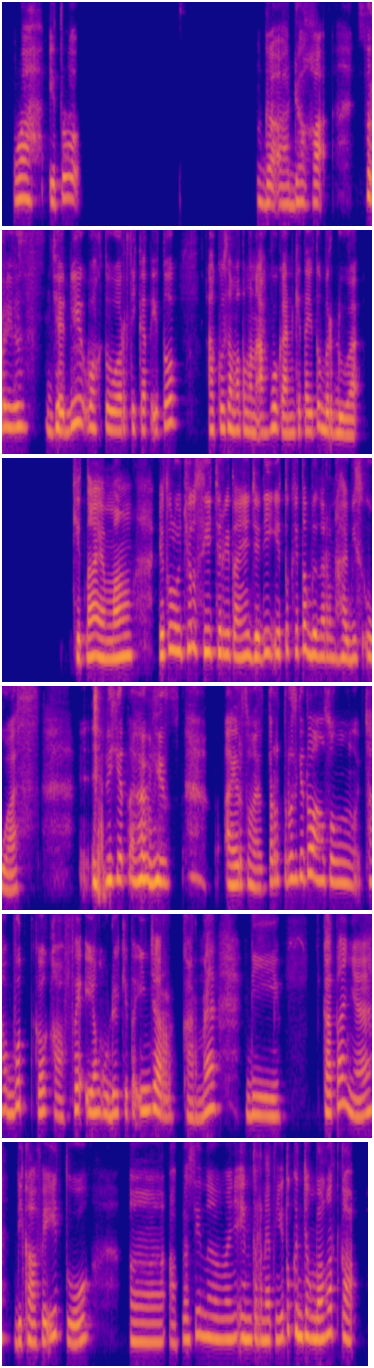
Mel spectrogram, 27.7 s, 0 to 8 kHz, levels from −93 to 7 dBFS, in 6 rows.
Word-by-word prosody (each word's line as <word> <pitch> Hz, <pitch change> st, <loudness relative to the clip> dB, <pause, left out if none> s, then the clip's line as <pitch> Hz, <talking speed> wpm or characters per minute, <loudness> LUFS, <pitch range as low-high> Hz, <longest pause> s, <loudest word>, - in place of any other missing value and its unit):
Wah, 250 Hz, 0 st, 0 dB, 0.2 s
itu 250 Hz, +4 st, -2 dB, 2.2 s
Ga 205 Hz, -2 st, -3 dB
ada 220 Hz, +3 st, -4 dB
Kak, 215 Hz, +1 st, -2 dB, 0.4 s
serius 255 Hz, -2 st, 0 dB
jadi 220 Hz, +8 st, +3 dB
waktu 245 Hz, -1 st, -2 dB
war 215 Hz, -1 st, +1 dB
tiket 220 Hz, -2 st, -5 dB
itu 295 Hz, +7 st, -1 dB, 0.3 s
aku 225 Hz, +2 st, -1 dB
sama 220 Hz, -2 st, 0 dB
temen 200 Hz, -3 st, -2 dB
aku 190 Hz, +7 st, +1 dB
kan 190 Hz, -5 st, 0 dB
kita 210 Hz, 0 st, -3 dB
itu 205 Hz, +6 st, 0 dB
berdua. 185 Hz, -6 st, 0 dB, 1.1 s
Kita 230 Hz, +2 st, +4 dB
emang 220 Hz, +3 st, +4 dB, 0.3 s
itu 250 Hz, +5 st, +4 dB
lucu 300 Hz, +2 st, +3 dB
sih 285 Hz, -3 st, +3 dB
ceritanya, 250 Hz, -3 st, +2 dB
jadi 265 Hz, +4 st, +3 dB
itu 300 Hz, -, -4 dB
kita 300 Hz, +3 st, +1 dB
beneran 235 Hz, -3 st, +2 dB
habis 210 Hz, 0 st, -1 dB
UAS, 195 Hz, -4 st, -3 dB, 0.5 s
jadi 270 Hz, +2 st, +4 dB
kita 285 Hz, -, -6 dB
habis 265 Hz, -2 st, +4 dB, 0.6 s
akhir 235 Hz, 0 st, +2 dB
semester 215 Hz, +2 st, -3 dB
terus 295 Hz, +1 st, -1 dB
kita 320 Hz, +2 st, -1 dB
langsung 265 Hz, -6 st, 0 dB
cabut 260 Hz, +5 st, -2 dB
ke 240 Hz, +1 st, 0 dB
cafe 210 Hz, +5 st, -3 dB
yang 235 Hz, 0 st, +2 dB
udah 215 Hz, +2 st, +1 dB
kita 225 Hz, -, -4 dB
incar 245 Hz, -7 st, +2 dB
karena 195 Hz, +7 st, -1 dB, 0.4 s
di 205 Hz, -1 st, -1 dB, 0.6 s
katanya 235 Hz, -, 0 dB
di 220 Hz, +1 st, -1 dB
cafe 220 Hz, -1 st, 0 dB
itu, 250 Hz, -5 st, -1 dB, 0.5 s
eee, 220 Hz, -1 st, -2 dB
apa 210 Hz, +4 st, -8 dB
sih 305 Hz, -1 st, -3 dB
namanya, 255 Hz, -1 st, -1 dB
internetnya 245 Hz, -1 st, 0 dB
itu 355 Hz, -, 0 dB
kenceng 285 Hz, -5 st, +4 dB
banget 305 Hz, +6 st, +3 dB
Kak, -, -, 0 dB
240 Hz, 130 wpm, -25 LUFS, 215-260 Hz, 2.2 s, Kita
